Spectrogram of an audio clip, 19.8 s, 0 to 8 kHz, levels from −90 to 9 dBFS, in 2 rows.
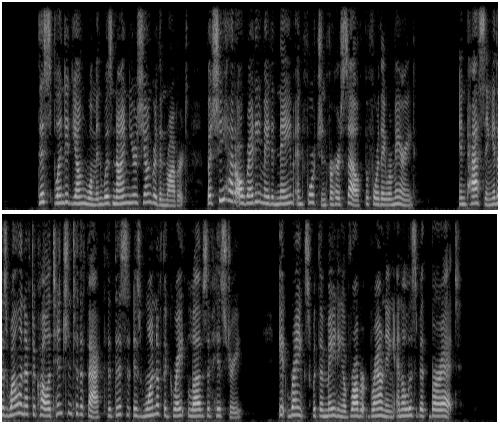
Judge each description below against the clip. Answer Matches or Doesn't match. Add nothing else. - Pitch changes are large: Doesn't match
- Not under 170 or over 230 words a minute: Matches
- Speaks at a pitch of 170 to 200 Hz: Doesn't match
